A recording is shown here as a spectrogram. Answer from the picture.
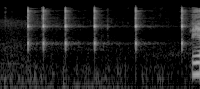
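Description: A series of light, irregular ticks, about seven in a second and a half, each with a faint ring, over a low background. A voice starts just at the end.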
